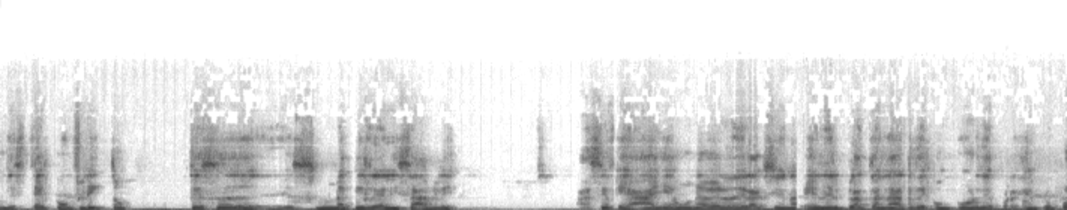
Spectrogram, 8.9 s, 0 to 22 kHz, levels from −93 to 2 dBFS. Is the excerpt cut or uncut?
cut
